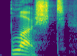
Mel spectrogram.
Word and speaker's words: blushed: sh는 입술 쭉 내밀어서 emperor blushed. 자, sh는 무성음, 성대가 울리지 않기 때문에 뒤에 ed는 통으로 t로 발음해서 blushed라고 발음해 주셔야 돼요.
